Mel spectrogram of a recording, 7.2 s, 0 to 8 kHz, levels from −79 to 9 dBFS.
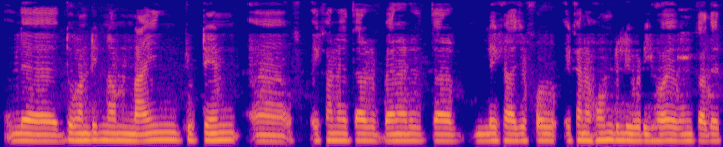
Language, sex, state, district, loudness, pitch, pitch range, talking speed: Bengali, male, West Bengal, Jalpaiguri, -17 LUFS, 140 Hz, 135-145 Hz, 175 wpm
